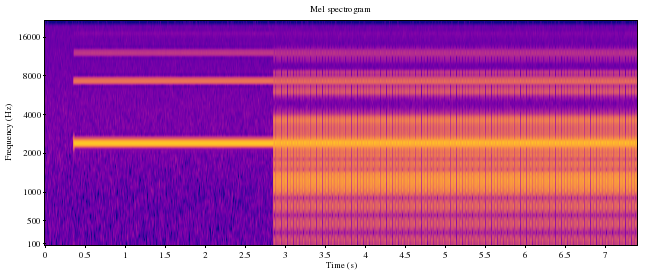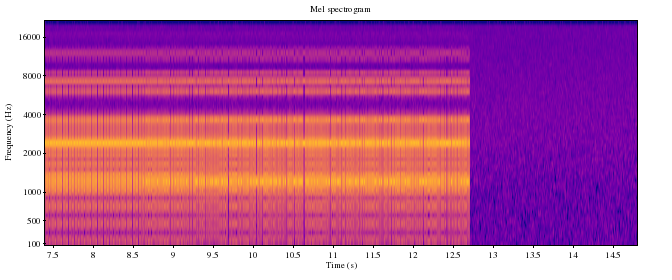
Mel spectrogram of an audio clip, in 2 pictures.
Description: Cassette data (Kansas City type), 300 baud, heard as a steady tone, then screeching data.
